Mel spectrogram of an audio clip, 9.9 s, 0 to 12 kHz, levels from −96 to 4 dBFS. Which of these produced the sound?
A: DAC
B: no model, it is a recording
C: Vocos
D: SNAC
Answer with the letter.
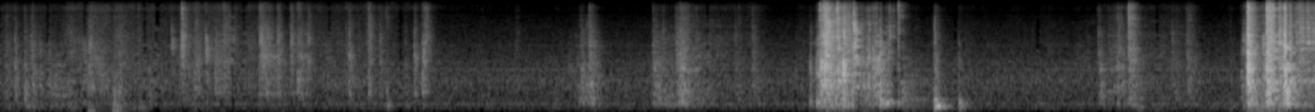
C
